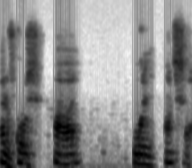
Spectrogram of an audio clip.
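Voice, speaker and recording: An older Iranian man speaks English with a Persian accent, pausing often and repeating words as he goes. His voice is mellow and unhurried, very slow overall. The sound comes through a slightly dull video call. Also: on the high side, steady tone, gravelly. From Iran. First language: Farsi. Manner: slow, halting and earnest, with frequent pauses and repeated words. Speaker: TV presenter. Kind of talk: personal address to viewers.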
